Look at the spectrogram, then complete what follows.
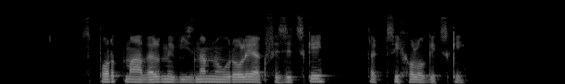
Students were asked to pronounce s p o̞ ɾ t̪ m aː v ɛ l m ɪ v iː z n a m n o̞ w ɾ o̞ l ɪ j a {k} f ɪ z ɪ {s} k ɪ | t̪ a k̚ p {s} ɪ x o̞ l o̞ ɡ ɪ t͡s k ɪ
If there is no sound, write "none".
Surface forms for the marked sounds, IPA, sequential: k, t͡s, s

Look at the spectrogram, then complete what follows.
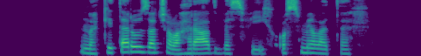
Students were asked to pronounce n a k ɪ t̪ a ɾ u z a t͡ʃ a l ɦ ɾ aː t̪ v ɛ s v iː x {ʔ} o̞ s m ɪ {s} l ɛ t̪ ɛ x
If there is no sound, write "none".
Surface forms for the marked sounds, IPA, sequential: ʔ, none

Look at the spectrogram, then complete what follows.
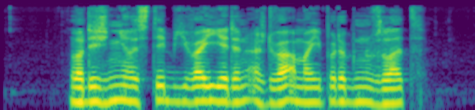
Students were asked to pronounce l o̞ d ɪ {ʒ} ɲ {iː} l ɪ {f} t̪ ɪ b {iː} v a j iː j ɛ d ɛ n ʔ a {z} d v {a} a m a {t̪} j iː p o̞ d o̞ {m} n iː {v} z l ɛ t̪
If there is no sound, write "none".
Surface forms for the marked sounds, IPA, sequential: ʒ, iː, s, iː, ʒ, a, none, b, v

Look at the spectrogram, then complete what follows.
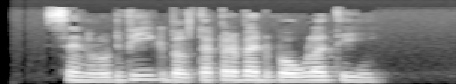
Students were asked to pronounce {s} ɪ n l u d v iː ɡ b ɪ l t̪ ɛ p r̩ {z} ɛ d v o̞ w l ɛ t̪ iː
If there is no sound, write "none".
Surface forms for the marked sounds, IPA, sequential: s, v

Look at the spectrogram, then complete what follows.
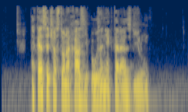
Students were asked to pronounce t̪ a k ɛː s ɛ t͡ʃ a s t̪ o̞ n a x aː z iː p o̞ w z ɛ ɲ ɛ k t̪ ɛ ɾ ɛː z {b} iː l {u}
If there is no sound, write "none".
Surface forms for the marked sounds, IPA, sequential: ɟ, uː

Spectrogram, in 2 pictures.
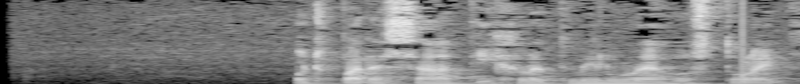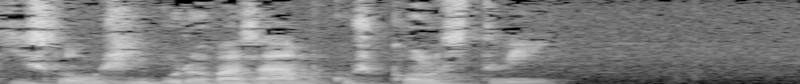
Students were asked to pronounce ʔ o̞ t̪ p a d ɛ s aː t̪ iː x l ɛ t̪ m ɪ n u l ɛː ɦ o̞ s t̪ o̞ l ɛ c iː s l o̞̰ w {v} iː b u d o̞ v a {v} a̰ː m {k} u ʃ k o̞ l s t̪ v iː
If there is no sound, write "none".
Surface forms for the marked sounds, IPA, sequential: ʒ, z, k

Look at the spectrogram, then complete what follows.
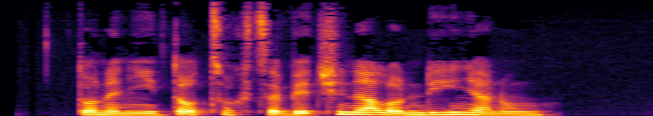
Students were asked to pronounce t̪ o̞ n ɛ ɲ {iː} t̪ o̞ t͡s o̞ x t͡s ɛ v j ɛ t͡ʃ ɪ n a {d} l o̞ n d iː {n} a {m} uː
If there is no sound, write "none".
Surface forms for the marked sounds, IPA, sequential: iː, none, ɲ, n

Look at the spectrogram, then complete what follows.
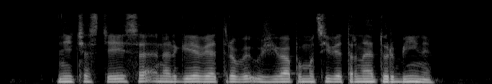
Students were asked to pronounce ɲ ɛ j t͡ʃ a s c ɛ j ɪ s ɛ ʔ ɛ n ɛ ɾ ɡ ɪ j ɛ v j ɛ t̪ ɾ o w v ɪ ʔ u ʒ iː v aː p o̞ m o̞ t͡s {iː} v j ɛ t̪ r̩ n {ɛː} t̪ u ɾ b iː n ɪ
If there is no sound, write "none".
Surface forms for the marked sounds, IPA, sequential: iː, ɛː

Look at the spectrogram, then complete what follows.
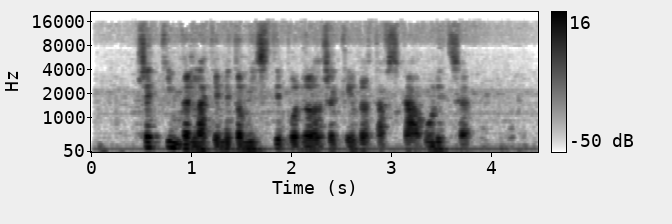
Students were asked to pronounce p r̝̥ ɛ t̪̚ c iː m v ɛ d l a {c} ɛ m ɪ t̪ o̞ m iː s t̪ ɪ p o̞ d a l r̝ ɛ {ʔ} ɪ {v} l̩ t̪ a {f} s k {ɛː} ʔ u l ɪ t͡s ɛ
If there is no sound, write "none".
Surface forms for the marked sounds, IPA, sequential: c, k, v, f, aː

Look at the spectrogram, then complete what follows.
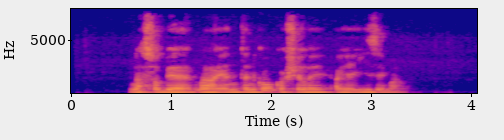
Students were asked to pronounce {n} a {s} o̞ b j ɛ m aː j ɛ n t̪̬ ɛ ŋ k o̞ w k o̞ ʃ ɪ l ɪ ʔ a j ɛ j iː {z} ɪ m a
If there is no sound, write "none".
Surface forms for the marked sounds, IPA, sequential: n, s, z

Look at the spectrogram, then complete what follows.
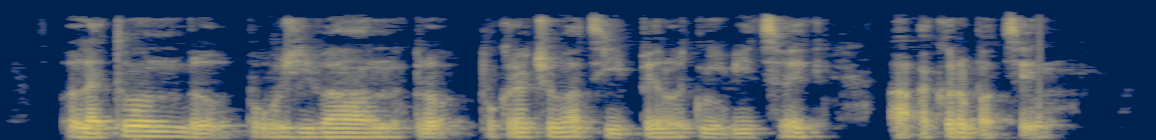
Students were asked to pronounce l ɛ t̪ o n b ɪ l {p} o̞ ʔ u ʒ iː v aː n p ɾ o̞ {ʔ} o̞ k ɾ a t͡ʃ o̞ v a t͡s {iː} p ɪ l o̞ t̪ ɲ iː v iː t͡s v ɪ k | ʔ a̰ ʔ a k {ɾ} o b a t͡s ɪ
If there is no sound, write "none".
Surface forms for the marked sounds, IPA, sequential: p, p, iː, ɾ

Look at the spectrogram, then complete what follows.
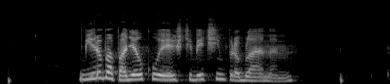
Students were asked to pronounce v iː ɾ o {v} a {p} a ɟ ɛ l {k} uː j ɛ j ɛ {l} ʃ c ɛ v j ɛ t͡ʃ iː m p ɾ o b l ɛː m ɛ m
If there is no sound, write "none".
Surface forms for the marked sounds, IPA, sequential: b, p, k, none

